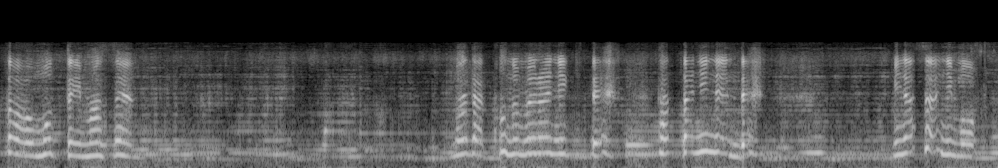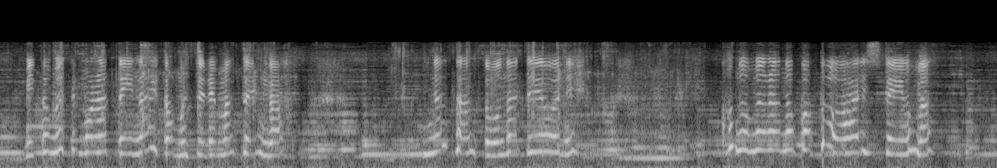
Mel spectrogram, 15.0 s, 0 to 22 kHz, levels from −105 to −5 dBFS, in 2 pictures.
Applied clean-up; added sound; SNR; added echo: neural separator model SepFormer DNS4.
